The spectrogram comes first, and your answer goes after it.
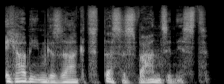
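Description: A man reading a worried, devoted noblewoman, husky low voice. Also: lively intonation, moderate pace, no echo, studio quality.

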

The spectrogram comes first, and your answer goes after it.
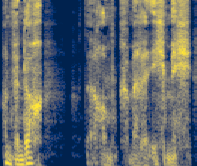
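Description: A man voicing a hardened, protective man who speaks low, hushed and urgent. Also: expressive, unhurried, creaky, slightly rough, no echo, clean studio sound, full character voice.

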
